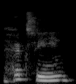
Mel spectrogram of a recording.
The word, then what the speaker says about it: hexene: There's an a here but not with alkenes. We leave that a off. Okay? Because it would be a hexaene. Put the a there. And no one pronounces the a. So they've over the years just eliminated the A.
